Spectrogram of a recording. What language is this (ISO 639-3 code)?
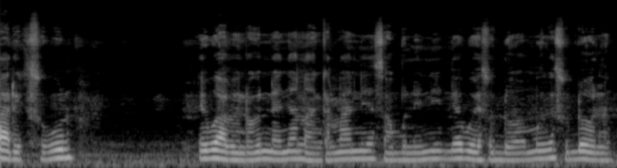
mas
